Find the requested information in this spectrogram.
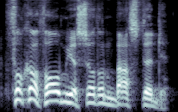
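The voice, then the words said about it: Attempted Geordie accent, sounding Yorkshire. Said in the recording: “It sounded like you were in Yorkshire there. ... that's the best I could do, I'm afraid. That's the one accent that defeats nearly everybody else apart from Geordies.”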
